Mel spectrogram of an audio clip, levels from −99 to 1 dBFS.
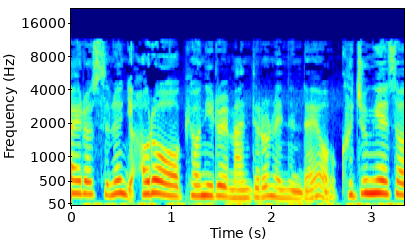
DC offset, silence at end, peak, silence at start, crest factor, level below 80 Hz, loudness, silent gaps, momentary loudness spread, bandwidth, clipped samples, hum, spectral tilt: under 0.1%; 0 s; -8 dBFS; 0 s; 14 dB; -54 dBFS; -22 LUFS; none; 8 LU; 11.5 kHz; under 0.1%; none; -6.5 dB/octave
